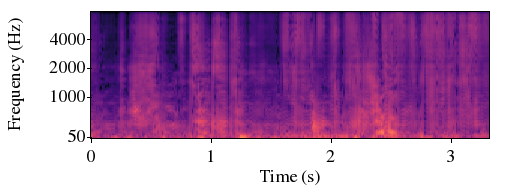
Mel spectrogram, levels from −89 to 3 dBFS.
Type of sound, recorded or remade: remade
